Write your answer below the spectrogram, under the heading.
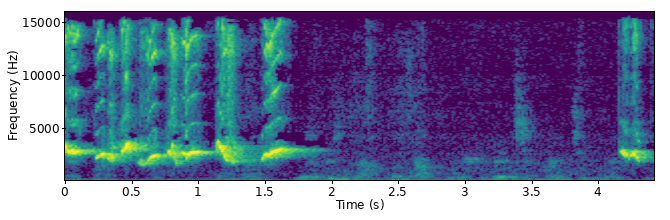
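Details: Caged robin in a small cage gives a fast string of lively whistled warbles, then falls silent while people murmur, before one last short phrase.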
